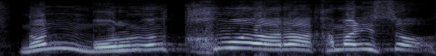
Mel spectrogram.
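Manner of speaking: loud, high fatherly snap; father silencing a complaining child; scolding father. Acted. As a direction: shut the whining kid down.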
